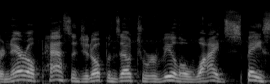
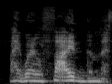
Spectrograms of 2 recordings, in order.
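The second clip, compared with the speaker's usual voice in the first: put-on hissing, old woman's voice. Narrating an old woman who suddenly grabs your leg, hissing. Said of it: "she hisses".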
